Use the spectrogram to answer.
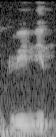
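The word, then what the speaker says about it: Greenwich: rata yang diukur di kota greget bacanya Green It ya Hai yaitu sebuah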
